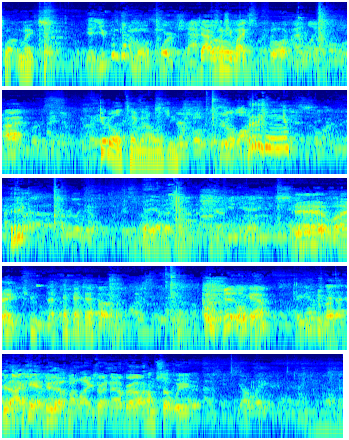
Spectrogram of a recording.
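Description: Several men talk loudly and with animation close by.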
